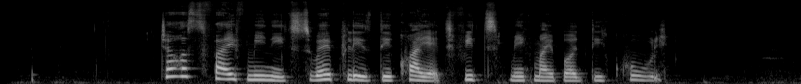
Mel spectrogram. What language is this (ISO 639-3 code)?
pcm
